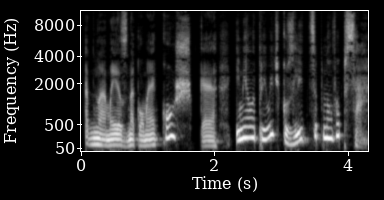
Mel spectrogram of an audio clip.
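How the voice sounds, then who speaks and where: Мужчина озвучивает серьёзного ворчливого кота-домашнего любимца, который говорит неторопливо, с недовольными нотками. Голос ниже обычного для чтеца, запись сухая, без эха. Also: male voice, lowish voice, wildly swooping pitch, no echo, studio quality. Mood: grumbling. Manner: grave, grumbling, slow. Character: grumpy serious male tomcat, the boy's pet.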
